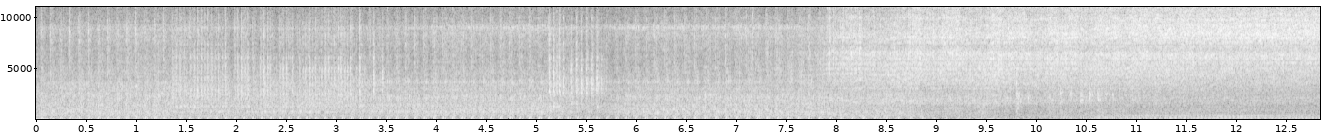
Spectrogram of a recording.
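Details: Late-1990s Wood-Mizer LT15 sawmill engine, long-stored, after maintenance, still running despite its age: steady even firing about 3.5 per second held smoothly: normal running.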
